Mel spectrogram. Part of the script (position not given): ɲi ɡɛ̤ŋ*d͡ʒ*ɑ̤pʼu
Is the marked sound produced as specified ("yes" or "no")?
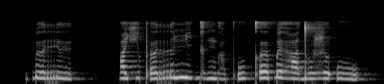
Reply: no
